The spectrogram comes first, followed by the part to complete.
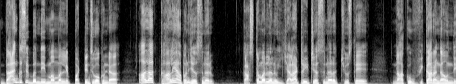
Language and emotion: Telugu, disgusted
